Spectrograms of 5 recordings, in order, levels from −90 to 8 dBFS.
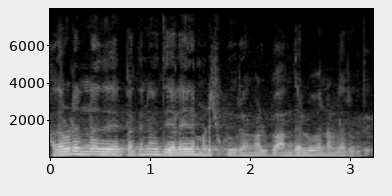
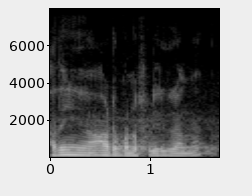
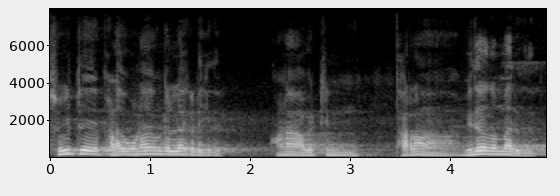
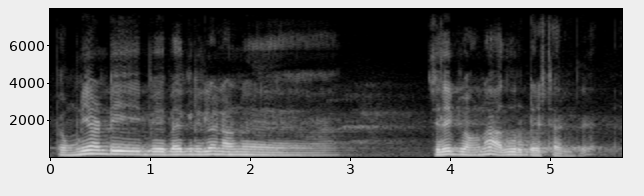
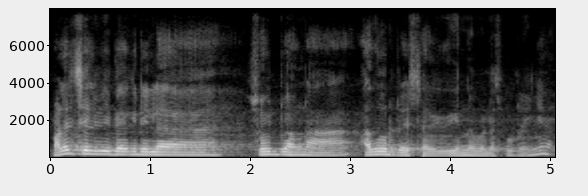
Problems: background conversations at intervals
